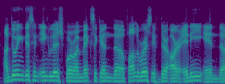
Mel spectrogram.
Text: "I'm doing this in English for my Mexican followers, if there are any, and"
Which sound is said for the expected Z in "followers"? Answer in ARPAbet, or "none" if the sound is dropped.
S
